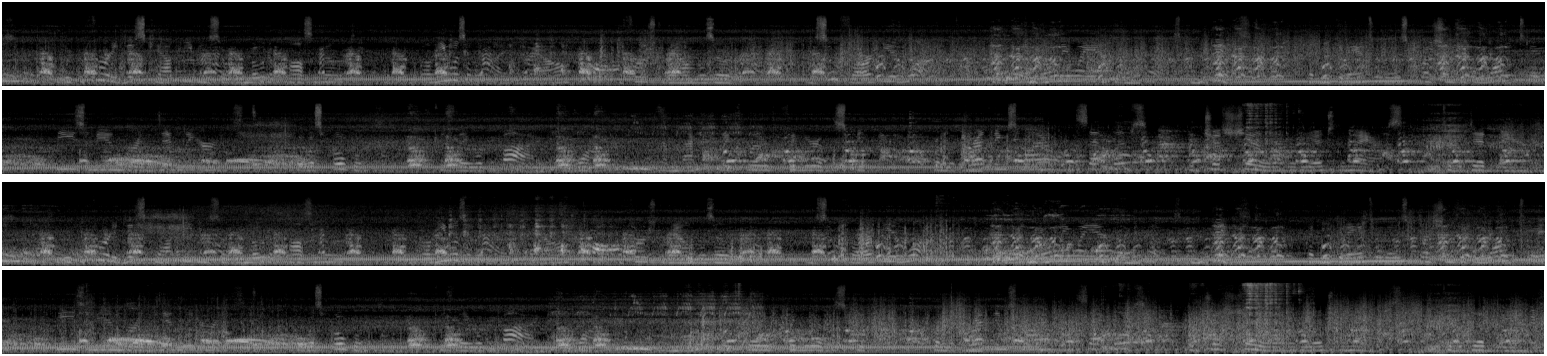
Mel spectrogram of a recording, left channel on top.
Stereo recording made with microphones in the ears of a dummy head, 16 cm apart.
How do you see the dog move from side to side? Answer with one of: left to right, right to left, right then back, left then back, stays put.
stays put.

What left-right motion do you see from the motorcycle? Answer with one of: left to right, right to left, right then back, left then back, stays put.
stays put.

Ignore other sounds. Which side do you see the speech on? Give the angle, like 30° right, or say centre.
40° left.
